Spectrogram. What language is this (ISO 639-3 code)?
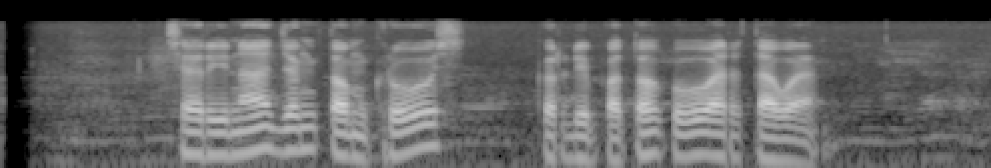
sun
